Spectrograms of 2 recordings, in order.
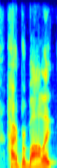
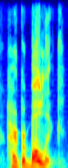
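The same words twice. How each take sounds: First: Said in the usual way. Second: Hyperbolic as hyper-BOWL-ic, long "o" in the middle; affected foreign pronunciation. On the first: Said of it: "instead of saying hyperbolic". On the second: Retold or imitated. Host mimicking Candace's put-on pronunciation, hyperbolic as hyper-BOWL-ic. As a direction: stress a rounded "bowl" inside hyperbolic. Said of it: "a foreign pronunciation to it".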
